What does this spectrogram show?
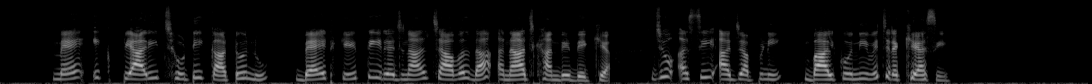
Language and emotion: Punjabi, happy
